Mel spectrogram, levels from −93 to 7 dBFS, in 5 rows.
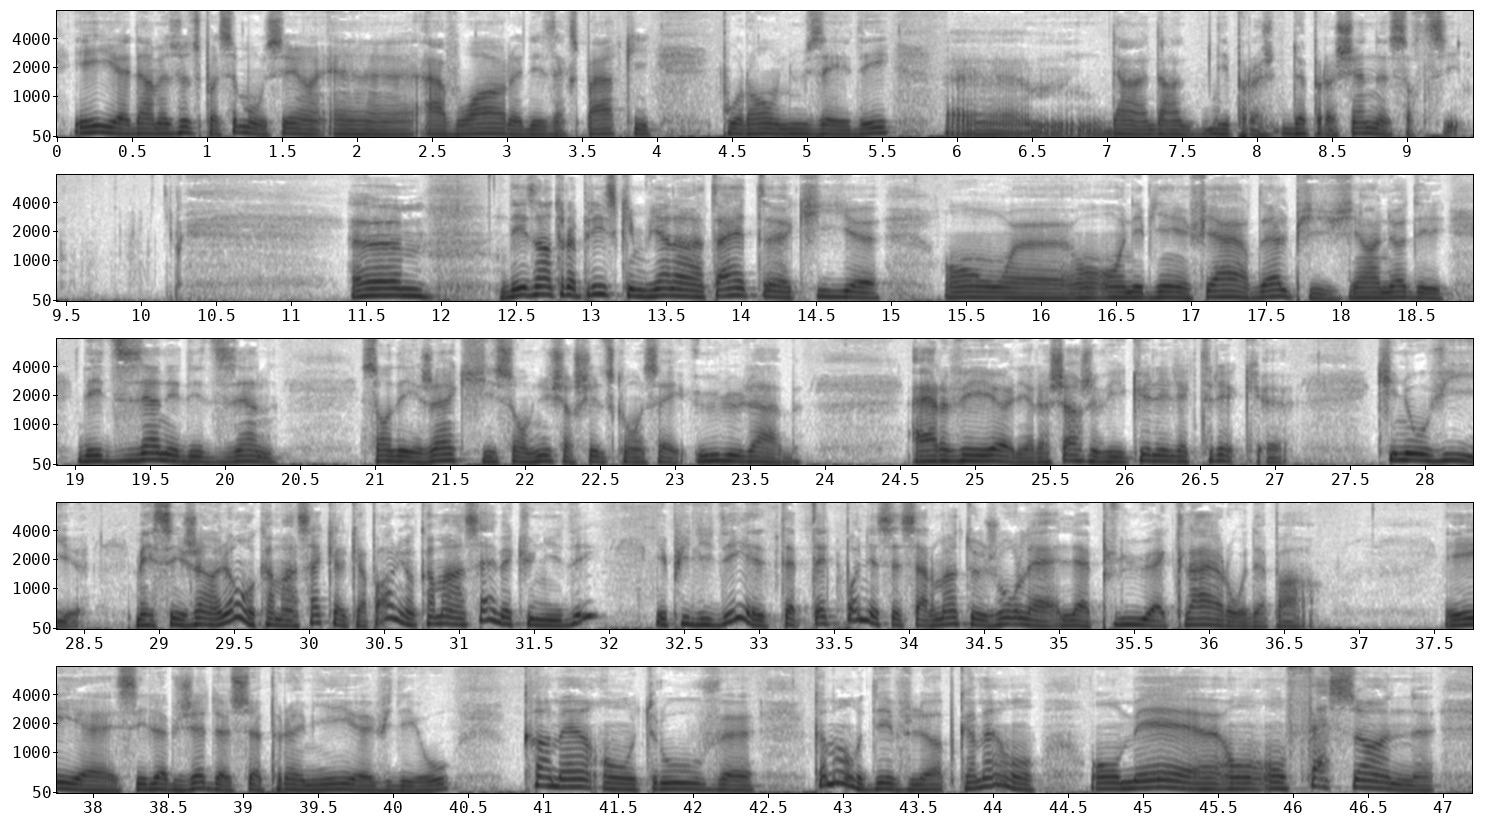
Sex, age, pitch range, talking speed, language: male, 50-69, 105-135 Hz, 160 wpm, French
